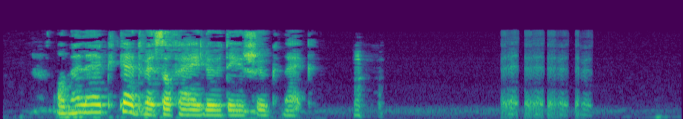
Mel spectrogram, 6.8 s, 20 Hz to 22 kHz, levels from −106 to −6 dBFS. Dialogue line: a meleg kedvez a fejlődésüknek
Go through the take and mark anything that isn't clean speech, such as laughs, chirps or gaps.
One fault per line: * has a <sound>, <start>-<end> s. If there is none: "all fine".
* has a laugh, 3.5-3.9 s
* has a laugh, 5.0-5.9 s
